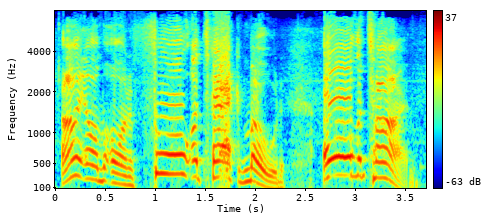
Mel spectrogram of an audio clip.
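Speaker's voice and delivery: high, slow declaration; hammed-up attack-mode boast; mock battle cry. Real, not acted. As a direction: announce it like a warrior.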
